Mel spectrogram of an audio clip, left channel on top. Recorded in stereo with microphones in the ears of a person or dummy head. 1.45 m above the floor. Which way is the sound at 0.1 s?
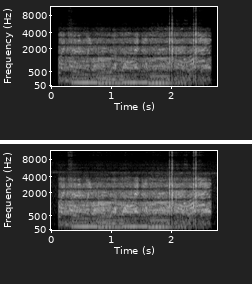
25° right (ahead or behind).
